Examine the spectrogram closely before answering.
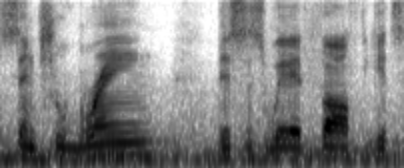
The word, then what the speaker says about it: Thoth: Of course, like I said, Thoth is thought. If you're familiar with your central brain, your choroid plexus area of the central brain, this is where Thoth gets its depiction, meaning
